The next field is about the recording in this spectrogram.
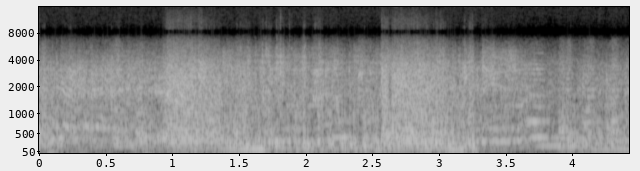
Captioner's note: gunshots banging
